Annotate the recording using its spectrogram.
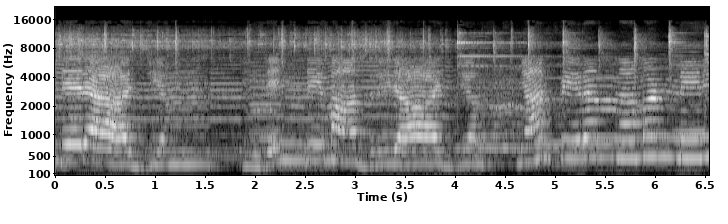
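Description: A young girl singing a patriotic song solo, holding notes and sliding between them.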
